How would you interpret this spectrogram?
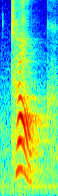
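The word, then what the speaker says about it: talk: करेंगे for example ॉक टॉल्ट नहीं होता है ये क्या होता है टॉक वक चॉक ये क्या है एल यहां पे साइलेंट है फॉर एग्जांपल यक फॉक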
